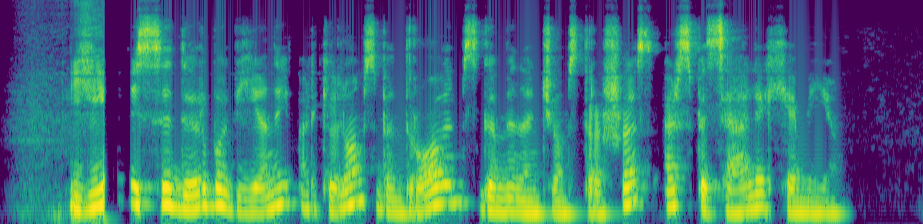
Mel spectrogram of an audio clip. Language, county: Lithuanian, Vilnius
